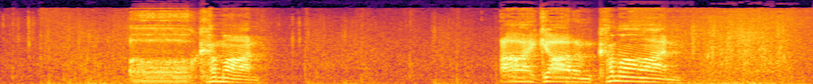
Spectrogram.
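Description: A man talks excitedly into a microphone.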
